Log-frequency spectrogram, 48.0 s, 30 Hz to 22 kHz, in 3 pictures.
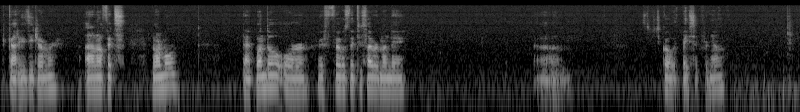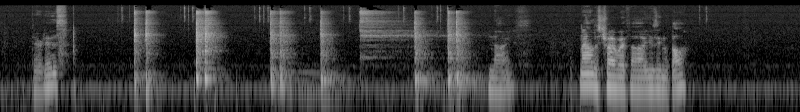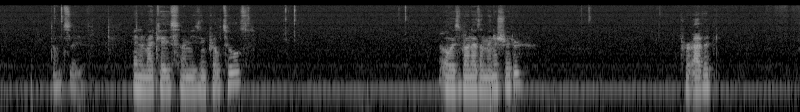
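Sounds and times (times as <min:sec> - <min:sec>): steady low hum: 0:00.0 - 0:48.0
drum hits: 0:18.7 - 0:19.3, 0:19.9 - 0:20.6, 0:21.4 - 0:25.9
computer mouse clicks: 0:19.6 - 0:20.0, 0:21.1 - 0:23.1
ringing cymbal hit: 0:21.4 - 0:25.8.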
